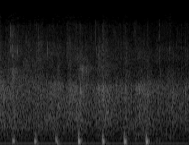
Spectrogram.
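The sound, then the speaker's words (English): A church audience gives itself a hand, applauding steadily in a dense wash of clapping, with a few sharper, louder claps standing out at a regular beat underneath. “Give yourself a hand.”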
